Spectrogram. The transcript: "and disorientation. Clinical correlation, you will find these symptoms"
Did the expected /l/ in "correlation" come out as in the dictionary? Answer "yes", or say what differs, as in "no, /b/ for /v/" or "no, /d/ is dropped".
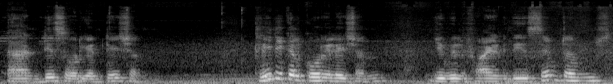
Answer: yes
